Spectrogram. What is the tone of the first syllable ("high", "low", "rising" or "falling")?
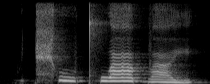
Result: falling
